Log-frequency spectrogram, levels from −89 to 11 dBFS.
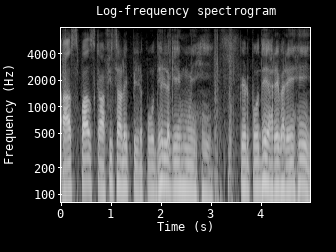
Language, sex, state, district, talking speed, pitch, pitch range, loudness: Hindi, male, Uttar Pradesh, Jalaun, 155 wpm, 115 Hz, 110-125 Hz, -17 LUFS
